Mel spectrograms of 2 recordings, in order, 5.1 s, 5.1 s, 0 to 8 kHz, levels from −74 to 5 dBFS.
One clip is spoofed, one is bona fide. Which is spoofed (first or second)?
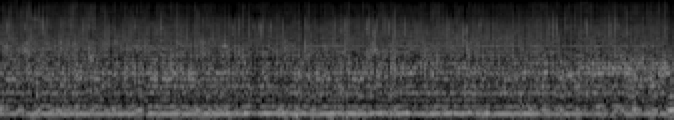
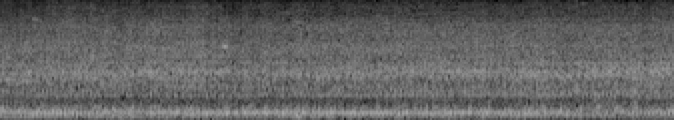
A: first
